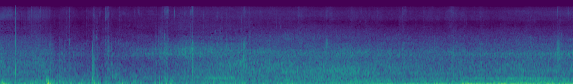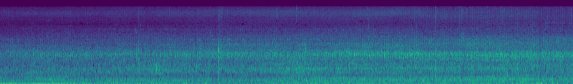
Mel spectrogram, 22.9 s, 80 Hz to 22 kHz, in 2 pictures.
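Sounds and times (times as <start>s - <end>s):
wind rumbling on microphone: 0.0s - 11.8s, 12.7s - 17.8s, 21.7s - 22.9s
diesel engine idling: 0.0s - 22.9s.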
